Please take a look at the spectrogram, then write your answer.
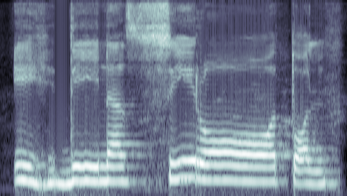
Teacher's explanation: ये जो सौद है इसको भी मोटा पढ़ेंगे, ये जो रा है इसको भी मोटा पढ़ेंगे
